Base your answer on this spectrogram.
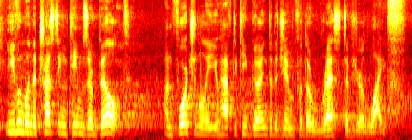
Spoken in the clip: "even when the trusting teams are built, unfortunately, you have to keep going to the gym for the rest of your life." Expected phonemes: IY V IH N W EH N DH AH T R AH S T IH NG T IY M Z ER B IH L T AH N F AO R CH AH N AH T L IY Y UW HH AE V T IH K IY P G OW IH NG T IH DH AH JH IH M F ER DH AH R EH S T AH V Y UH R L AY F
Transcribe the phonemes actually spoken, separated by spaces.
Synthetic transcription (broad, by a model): IY V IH N W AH N DH AH T R AH S T IH NG T IY M Z ER B IH L T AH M F AO R CH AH N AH T L IY Y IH HH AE F T IH K IY P G OW IH NG T IH DH AH JH IH M F ER DH AH R EH S T AH V Y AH R L AY F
